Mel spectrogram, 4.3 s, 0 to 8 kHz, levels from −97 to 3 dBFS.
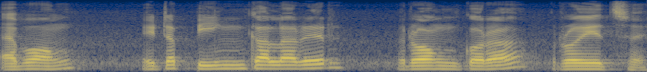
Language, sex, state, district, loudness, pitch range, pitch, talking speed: Bengali, male, Tripura, West Tripura, -17 LUFS, 125-150 Hz, 135 Hz, 95 wpm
